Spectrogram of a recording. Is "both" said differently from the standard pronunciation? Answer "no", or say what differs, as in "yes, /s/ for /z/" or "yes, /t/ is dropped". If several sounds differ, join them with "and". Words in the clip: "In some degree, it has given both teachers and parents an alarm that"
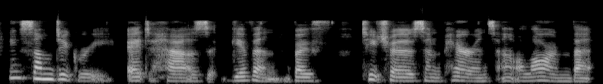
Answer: no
